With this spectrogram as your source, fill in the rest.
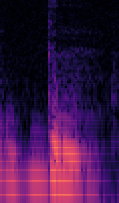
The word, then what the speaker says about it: кім: «Ана жақта кім бар?» Теперь слово «кім» в этом предложении произносится как «гім».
